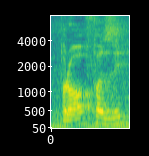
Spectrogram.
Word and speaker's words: prófase: esclarecer um negócio legal todas essas palavras elas fossem um assento tá prófase metáfase anáfase e telófase então cuidado na hora de você pronunciar isso que a gente tem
